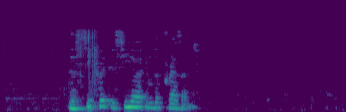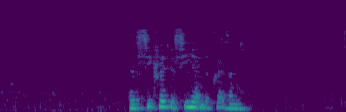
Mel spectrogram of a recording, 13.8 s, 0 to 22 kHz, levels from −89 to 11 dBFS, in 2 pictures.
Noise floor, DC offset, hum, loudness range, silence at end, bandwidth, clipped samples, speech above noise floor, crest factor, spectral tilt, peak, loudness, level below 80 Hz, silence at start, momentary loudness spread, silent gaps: -88 dBFS; under 0.1%; none; 13 LU; 2 s; 7.4 kHz; under 0.1%; 54 dB; 18 dB; -8.5 dB/octave; -20 dBFS; -35 LUFS; -72 dBFS; 1.4 s; 14 LU; none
